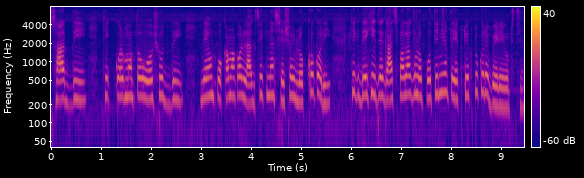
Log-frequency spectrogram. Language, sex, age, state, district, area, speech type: Bengali, female, 60+, West Bengal, Paschim Medinipur, rural, spontaneous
